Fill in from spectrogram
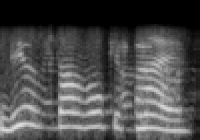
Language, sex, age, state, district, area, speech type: Hindi, female, 18-30, Rajasthan, Jodhpur, urban, conversation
